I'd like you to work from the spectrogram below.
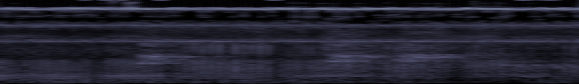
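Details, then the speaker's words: Pet cat purring while being touched and petted; the owner says the sound is affection, not chest congestion. The cat still has eye discharge. Soft, steady rumbling purr. "അത് കഫക്കെട്ട് കൊണ്ടെന്നല്ല അവര് നമ്മളോട് കാണിക്കുന്ന ഒരു സ്നേഹമാണ് നമ്മൾ അവര് തൊട്ടു കഴിഞ്ഞാൽ അപ്പൊ ആ സൗണ്ട് വരും"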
